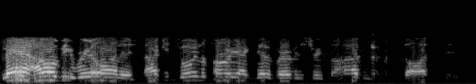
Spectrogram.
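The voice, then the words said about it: Hoarse, worn-out voice. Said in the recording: “I don't know if you could hear me. My voice is shot.”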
